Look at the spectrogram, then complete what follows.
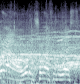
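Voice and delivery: loud, breathless wow after the try; thrilled reaction. Real, not acted. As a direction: still riding the high of the score.

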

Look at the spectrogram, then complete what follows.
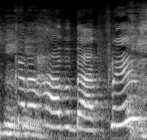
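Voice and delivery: high, rising imitation of Essex accent; attempted British accent. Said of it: "teach me your British accent".

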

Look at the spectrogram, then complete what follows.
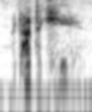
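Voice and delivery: breathy secret whisper. Real, not acted. Sneaking streamer whispers about finding the key, hushed. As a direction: keep it under your breath so nothing hears. Sneaking through scary house.

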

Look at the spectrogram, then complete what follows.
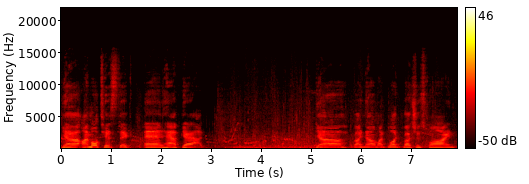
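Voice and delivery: ordinary delivery

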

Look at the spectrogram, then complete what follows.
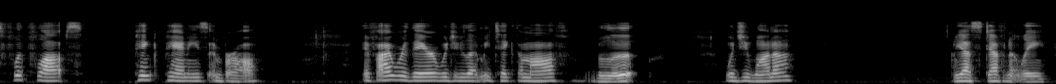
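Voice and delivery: ordinary delivery

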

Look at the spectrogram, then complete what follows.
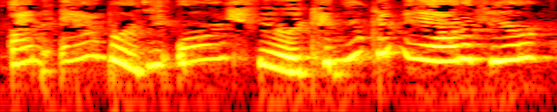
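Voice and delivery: high, fast little fairy voice; a trapped fairy pleading quickly; high bright fairy asking for help. A narrator's reading.

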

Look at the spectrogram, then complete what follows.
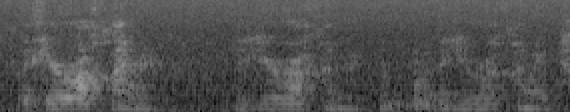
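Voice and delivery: soft, repetitive self-coaching; focused murmur. Real, not acted. Player coaxing the climber along, hushed focus. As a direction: murmur it under your breath, concentrating.

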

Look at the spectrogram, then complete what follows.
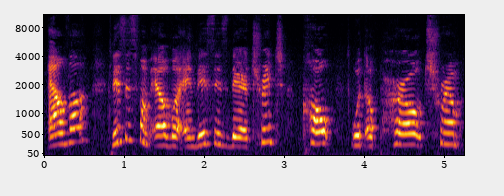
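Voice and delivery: usual speaking voice

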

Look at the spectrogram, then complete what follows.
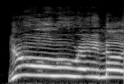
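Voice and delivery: shouted high and slow, building to a peak; hype shout. Real, not acted. Hyping viewers for the reaction, shouted high and slow. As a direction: yell it out to pump up the viewers. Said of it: "third take shouted".

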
